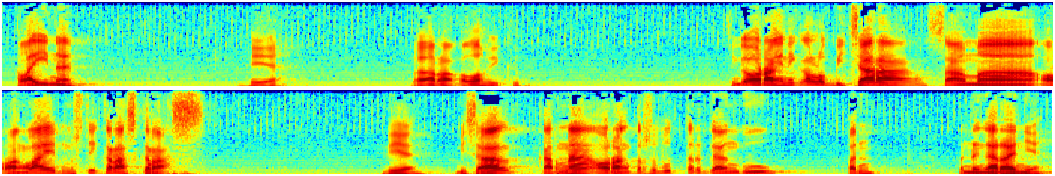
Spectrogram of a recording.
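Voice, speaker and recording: A man teaches a mosque study circle. His voice sits a little high for a man, and he keeps dropping a short blessing phrase between his sentences. The sound carries a long echo from the hall. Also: a bit bright. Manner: repeats a blessing phrase between sentences, asks and answers his own questions. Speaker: Islamic teacher.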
